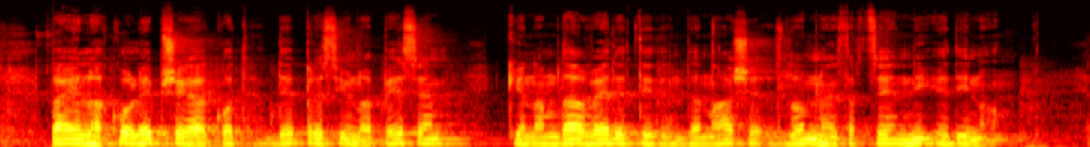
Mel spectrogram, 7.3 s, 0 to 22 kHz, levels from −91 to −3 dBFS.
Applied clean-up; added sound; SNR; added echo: none; none; none; none.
